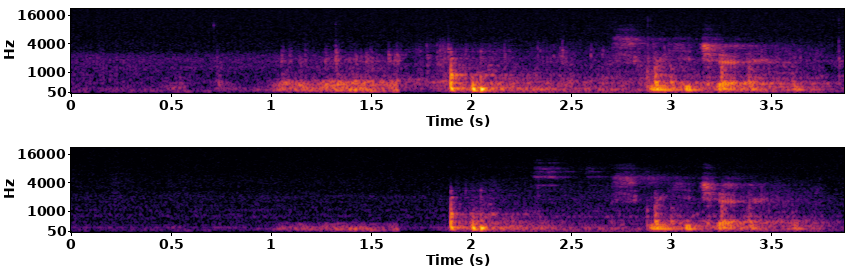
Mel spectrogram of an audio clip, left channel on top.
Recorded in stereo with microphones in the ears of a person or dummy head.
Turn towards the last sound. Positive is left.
turn(degrees=0)  # may be behind; listen again after turning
